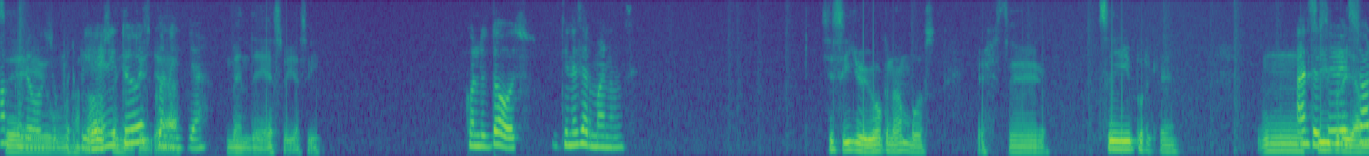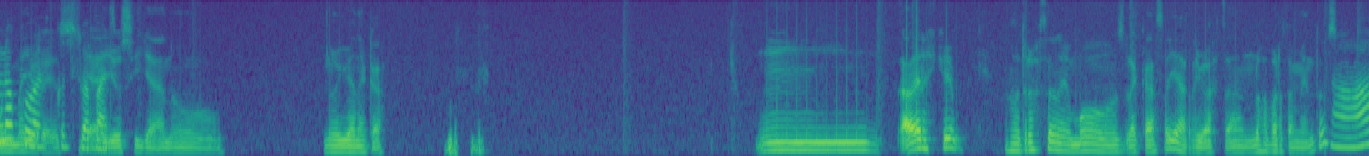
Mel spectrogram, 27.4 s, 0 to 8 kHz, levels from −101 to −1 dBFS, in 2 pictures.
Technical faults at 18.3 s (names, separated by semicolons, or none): periodic USB or driver dropouts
